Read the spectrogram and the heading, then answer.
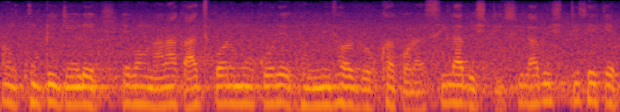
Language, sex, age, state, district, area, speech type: Bengali, male, 18-30, West Bengal, Paschim Medinipur, rural, spontaneous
